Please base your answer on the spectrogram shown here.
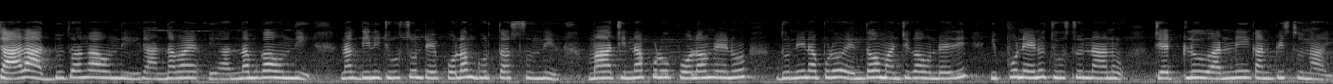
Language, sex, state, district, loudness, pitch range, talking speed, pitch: Telugu, female, Telangana, Nalgonda, -17 LUFS, 285-315 Hz, 125 wpm, 300 Hz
